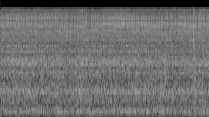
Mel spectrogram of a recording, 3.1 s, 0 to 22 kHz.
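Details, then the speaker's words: R2D2 droid dome rotating: steady, even whirring from the small drive motor with no scraping or catching; very smooth, though the dome was still catching a few times earlier and the height needs adjusting down. "that's it's very smooth got to make sure the height I have adjust that down slow"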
